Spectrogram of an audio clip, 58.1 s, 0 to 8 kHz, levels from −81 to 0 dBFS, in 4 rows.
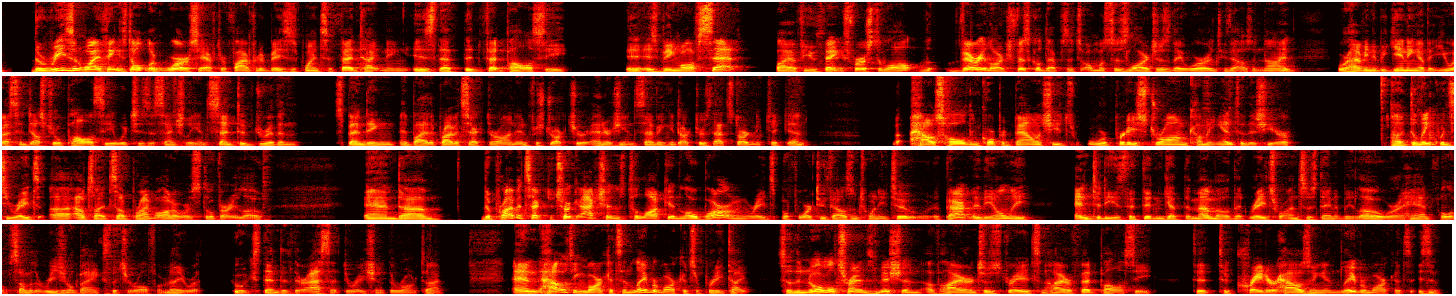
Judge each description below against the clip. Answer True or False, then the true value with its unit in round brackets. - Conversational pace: True (180 wpm)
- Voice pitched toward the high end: False (120 Hz)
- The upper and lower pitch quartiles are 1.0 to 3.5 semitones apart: True (2.9 semitones)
